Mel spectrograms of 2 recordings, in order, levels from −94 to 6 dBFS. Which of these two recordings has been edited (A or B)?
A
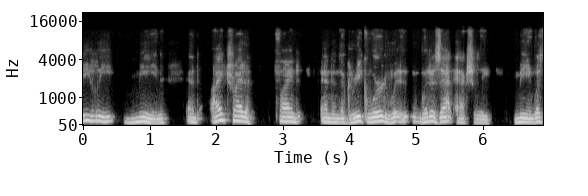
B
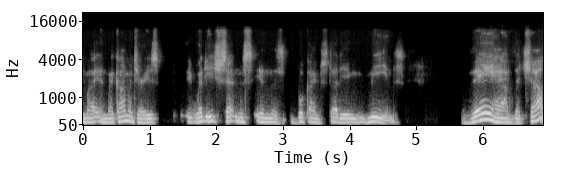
B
